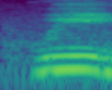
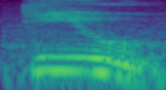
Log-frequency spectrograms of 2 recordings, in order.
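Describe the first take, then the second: First: The word sounds like 'kwee'. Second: The word sounds like 'kyoo'. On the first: The speaker calls it wrong. "এটা কুই না" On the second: The speaker calls it right. "এটা হবে কিউ"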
